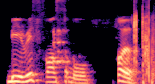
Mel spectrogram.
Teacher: Nếu như đọc thì chúng ta sẽ đọc là be responsible for, bởi vì trọng âm không rơi vào âm for, đó là âm xóa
